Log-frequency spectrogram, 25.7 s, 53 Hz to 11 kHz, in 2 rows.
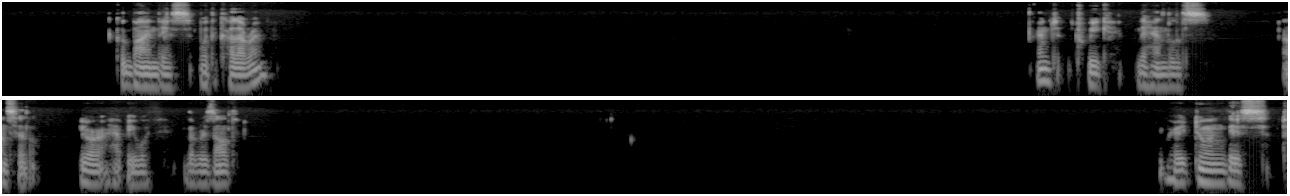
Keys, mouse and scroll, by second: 4.5 ctrl+shift+click, 6.5-9.5 drag, 11.8 click, 15.7 ctrl+shift+click, 19.1-24.7 drag, 25.6 click.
